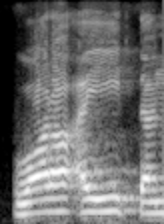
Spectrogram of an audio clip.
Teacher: نون مشدد ہے، اس کو شروع ہی سے غننے کے ساتھ پڑھیں گے۔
